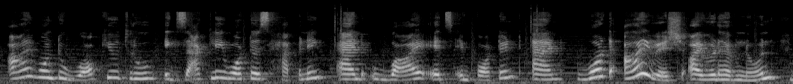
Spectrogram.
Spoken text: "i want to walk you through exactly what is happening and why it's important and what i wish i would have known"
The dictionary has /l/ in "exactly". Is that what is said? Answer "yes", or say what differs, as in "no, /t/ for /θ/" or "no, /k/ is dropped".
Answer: yes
